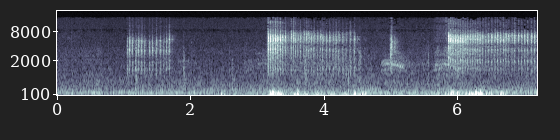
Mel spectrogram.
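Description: High, rattling insect buzzing in bursts: a short one about a second in, then a louder one about three seconds in that breaks off and starts again near the end, with a low rumble under the louder bursts.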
